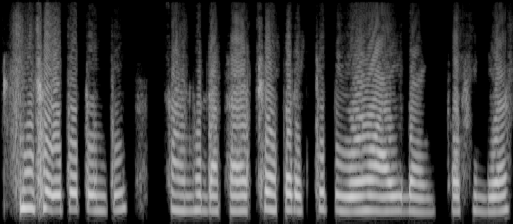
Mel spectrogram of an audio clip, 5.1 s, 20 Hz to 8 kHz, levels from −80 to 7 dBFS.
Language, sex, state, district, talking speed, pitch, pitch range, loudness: Bengali, female, West Bengal, Kolkata, 165 wpm, 205 Hz, 200-220 Hz, -17 LUFS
